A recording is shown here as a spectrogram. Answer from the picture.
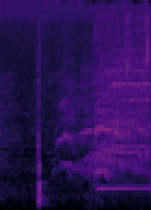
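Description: Live band's song just ended: a single sharp thump about half a second in, then a steady low note held on an instrument, with faint crowd voices above it.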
